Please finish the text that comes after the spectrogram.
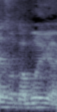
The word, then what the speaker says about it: Sukamuljo: Sukamulyo juga kan Sukamuljo, tapi dia bisa baca Sukamulyo ya.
